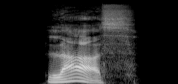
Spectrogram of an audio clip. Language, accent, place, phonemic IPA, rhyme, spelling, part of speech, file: German, Germany, Berlin, /laːs/, -aːs, las, verb, De-las.ogg
- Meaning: first/third-person singular preterite of lesen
